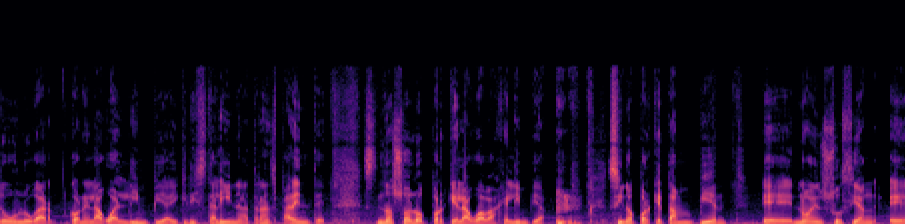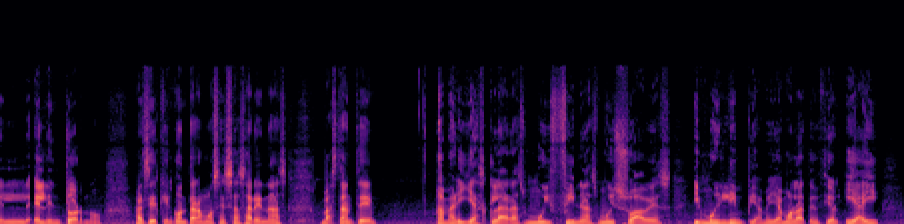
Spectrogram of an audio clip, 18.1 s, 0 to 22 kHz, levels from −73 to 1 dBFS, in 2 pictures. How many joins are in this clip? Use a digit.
1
